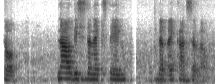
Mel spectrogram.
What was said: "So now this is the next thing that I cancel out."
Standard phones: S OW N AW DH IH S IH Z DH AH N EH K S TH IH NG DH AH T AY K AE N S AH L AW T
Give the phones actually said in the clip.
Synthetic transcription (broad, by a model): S OW N AW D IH S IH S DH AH N EH K S T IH NG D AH T AY K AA N S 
